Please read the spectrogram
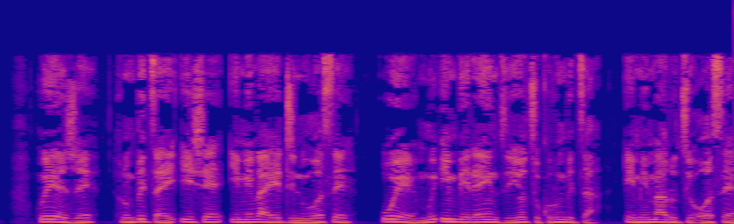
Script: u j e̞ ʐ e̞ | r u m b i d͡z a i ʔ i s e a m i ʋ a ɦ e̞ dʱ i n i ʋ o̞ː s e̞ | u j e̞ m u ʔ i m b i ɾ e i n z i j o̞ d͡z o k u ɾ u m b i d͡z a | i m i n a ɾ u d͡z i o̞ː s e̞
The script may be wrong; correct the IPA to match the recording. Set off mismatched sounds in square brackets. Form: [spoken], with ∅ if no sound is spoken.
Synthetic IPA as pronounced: u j e̞ ʐ e̞ | r u m b i d͡z a i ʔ i [ʃ] e [i] m i ʋ a ɦ e̞ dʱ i n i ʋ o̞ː s e̞ | u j e̞ m u ʔ i m b i ɾ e i n z i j o̞ d͡z o k u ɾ u m b i d͡z a | i m i [m] a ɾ u d͡z i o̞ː s e̞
